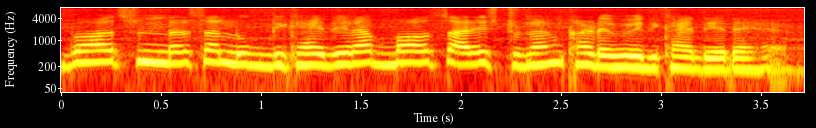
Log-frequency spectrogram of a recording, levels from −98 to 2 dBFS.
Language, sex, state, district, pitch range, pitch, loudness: Hindi, female, Uttar Pradesh, Hamirpur, 210-260 Hz, 235 Hz, -15 LUFS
